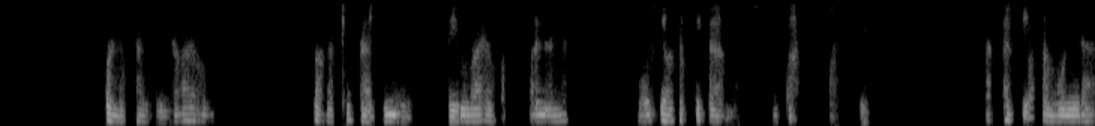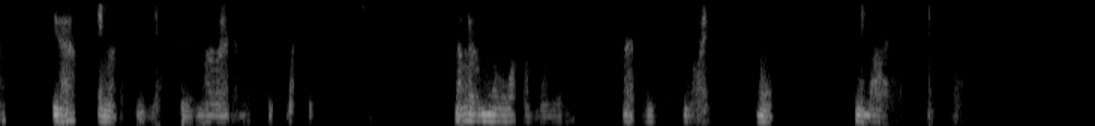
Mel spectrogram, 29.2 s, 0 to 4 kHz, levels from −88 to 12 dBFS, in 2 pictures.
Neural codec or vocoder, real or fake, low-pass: codec, 44.1 kHz, 2.6 kbps, DAC; fake; 3.6 kHz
